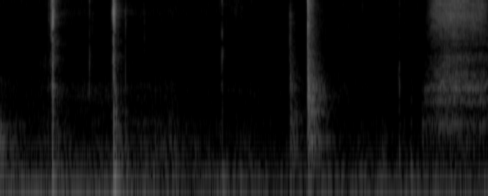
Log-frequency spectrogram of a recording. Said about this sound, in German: Ja, da ich immer noch rauche oder E-Dampfe, Feuerzeug, Zigaretten oder E-Dampfer.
